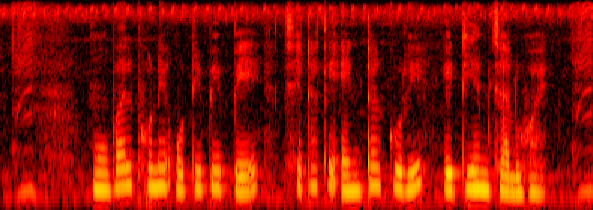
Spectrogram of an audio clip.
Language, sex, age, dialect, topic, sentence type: Bengali, female, 25-30, Western, banking, statement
